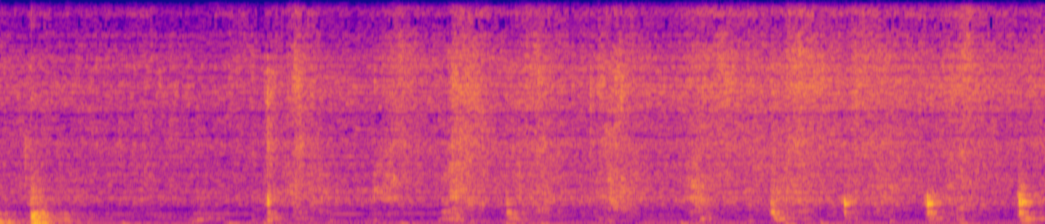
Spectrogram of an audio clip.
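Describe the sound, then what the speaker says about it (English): Chopped Vidalia onions fry in a pan with a steady sizzle while a utensil stirs and scrapes them, with repeated clinks and knocks against the pan and no talk. "Just let those onions cook down just a little bit, become a little bit translucent and soften up."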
